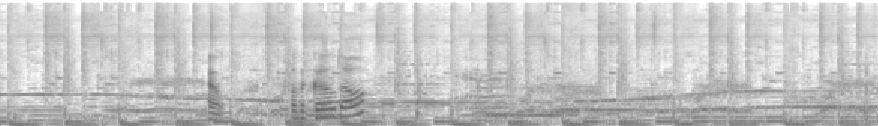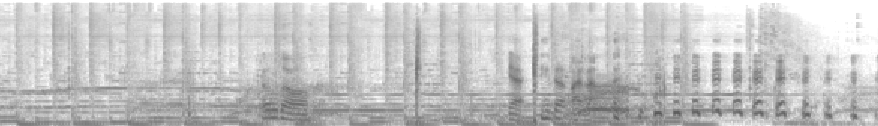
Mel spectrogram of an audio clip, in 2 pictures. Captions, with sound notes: Oh. Or the gold ore? [Piglin noises] Gold ore...yeah, he don't like that [laughing]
